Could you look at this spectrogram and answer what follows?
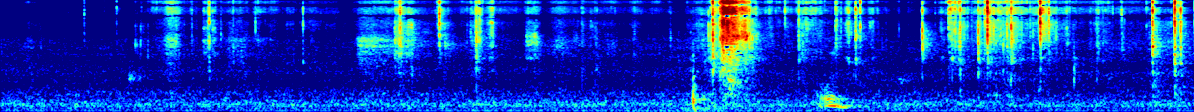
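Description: Packaging of IV catheters being torn open and handled: a short tearing rip about seven seconds in, then scattered small clicks and crinkles of the wrappers and plastic parts.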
